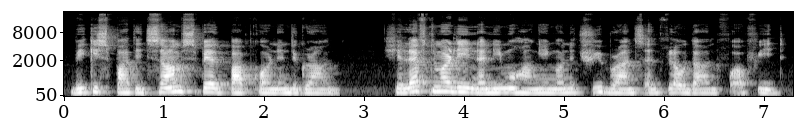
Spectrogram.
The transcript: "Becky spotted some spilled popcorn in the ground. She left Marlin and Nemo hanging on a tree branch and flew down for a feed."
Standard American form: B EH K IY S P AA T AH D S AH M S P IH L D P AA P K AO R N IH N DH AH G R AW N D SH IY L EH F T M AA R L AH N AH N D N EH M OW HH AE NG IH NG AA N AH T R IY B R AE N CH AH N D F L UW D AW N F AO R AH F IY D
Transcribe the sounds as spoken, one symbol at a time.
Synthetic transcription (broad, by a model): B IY K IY S P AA T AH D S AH M S P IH L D P AA P K AO R N IH N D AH G R AW N D SH IY L EH F T M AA R L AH N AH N N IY M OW HH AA NG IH NG AA N AH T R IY B R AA N S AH N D F L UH D AW N F AO R AH F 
